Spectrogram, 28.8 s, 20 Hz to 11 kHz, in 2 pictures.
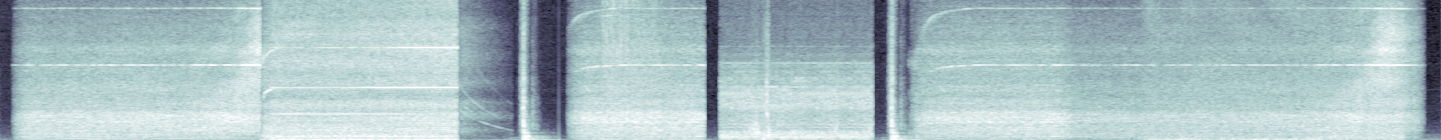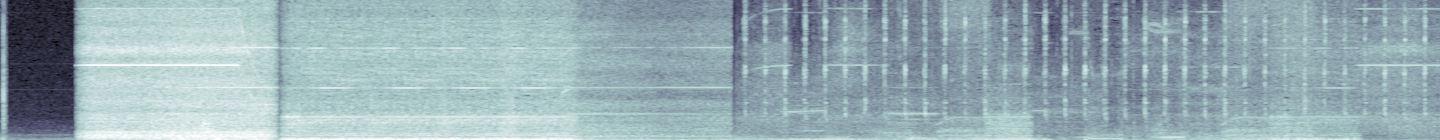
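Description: Cordless stick vacuum (Dyson V8 Animal) motor running with a high whine over a hiss, in a series of stretches cut off by sudden breaks, each spinning back up with a rising whine. After about two thirds of the way through it drops quieter, with a fast run of light clicks.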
